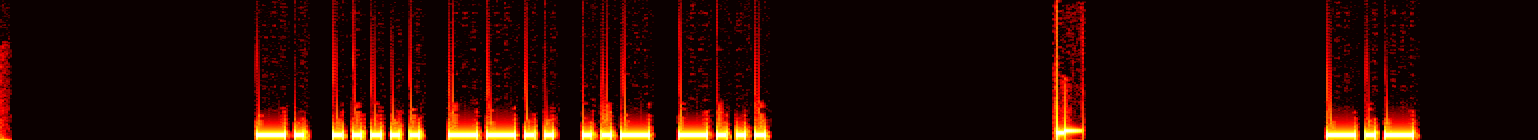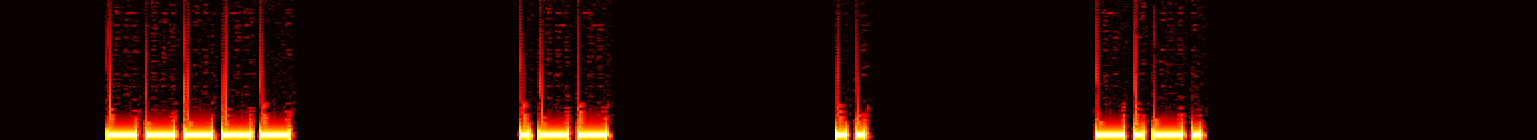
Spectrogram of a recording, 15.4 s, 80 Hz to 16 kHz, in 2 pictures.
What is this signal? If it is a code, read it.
Morse code, heard as a keyed tone, about 25 wpm, spaced as for 11 wpm, 700 Hz. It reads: N5ZUB K0WIC
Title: USA Call Signs - 5 Characters - 8x Character Spacing - 25wpm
